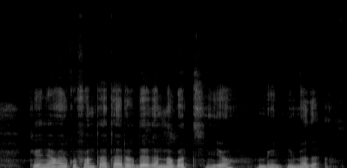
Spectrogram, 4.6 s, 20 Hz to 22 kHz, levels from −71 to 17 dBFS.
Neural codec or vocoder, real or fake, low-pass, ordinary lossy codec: vocoder, 44.1 kHz, 128 mel bands every 256 samples, BigVGAN v2; fake; none; none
